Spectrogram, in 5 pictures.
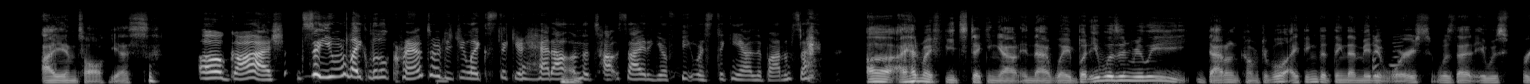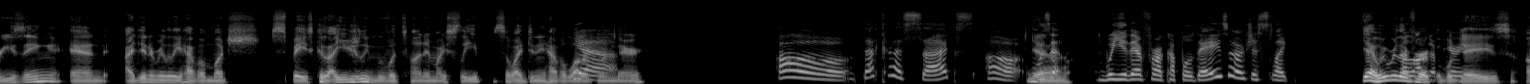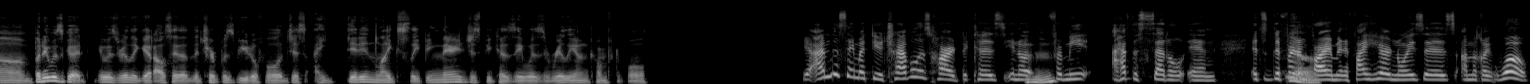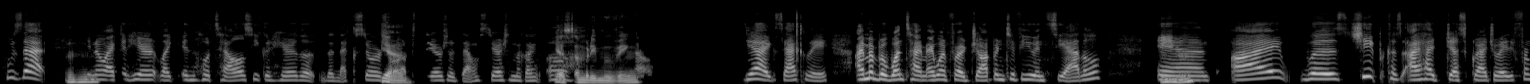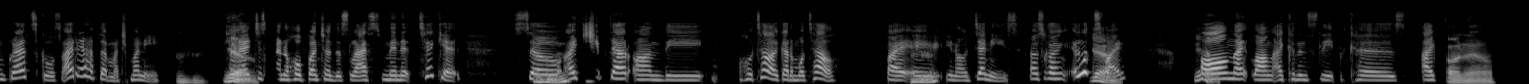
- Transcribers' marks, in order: chuckle; other background noise; laughing while speaking: "side?"; chuckle
- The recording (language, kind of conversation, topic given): English, unstructured, How can I keep my sleep and workouts on track while traveling?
